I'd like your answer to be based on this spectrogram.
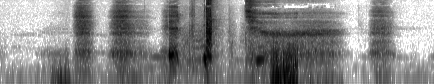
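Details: Sneezing attack in a person with allergies and hay fever: a quick run of sharp, forceful bursts with short breaths in between; a sneezing fit.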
